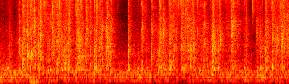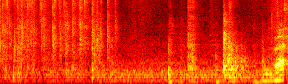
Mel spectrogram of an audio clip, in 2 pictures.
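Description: Scissors cut open a plastic bag of breadcrumbs in a home kitchen, with close, continuous crinkling and rustling of the plastic plus sharper snips and rattles throughout.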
